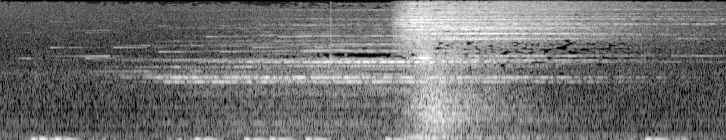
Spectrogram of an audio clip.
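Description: A magical burst whooshes and shimmers with chiming tones.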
